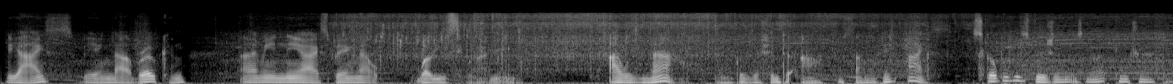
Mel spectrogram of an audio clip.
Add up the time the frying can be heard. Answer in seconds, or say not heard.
7 s.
